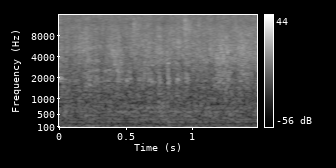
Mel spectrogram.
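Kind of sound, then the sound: household object, shower water running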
